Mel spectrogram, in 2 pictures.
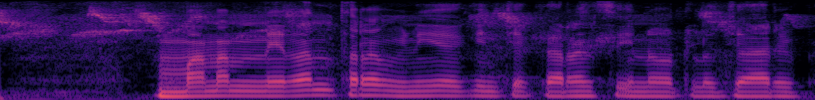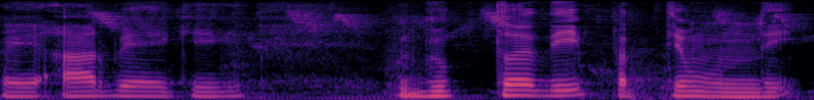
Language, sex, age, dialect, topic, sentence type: Telugu, male, 25-30, Central/Coastal, banking, statement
